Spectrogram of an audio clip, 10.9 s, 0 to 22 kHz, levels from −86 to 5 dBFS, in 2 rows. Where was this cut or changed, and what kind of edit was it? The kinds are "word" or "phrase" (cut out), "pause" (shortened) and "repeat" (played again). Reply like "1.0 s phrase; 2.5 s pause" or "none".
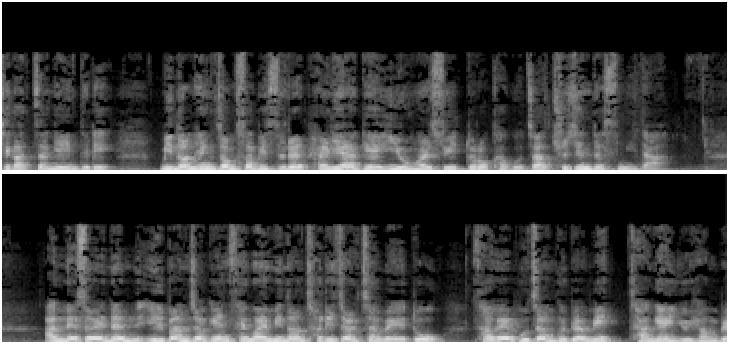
none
